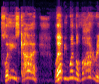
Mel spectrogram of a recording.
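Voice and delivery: anguished, desperate pleading scream, very high pitch. Telling a story about a man on a cliff, retelling a scream at the sky. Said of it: "screams at the sky".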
